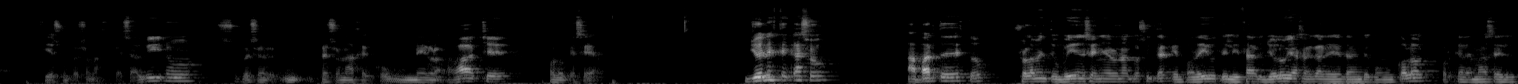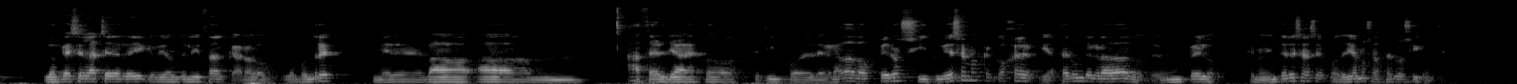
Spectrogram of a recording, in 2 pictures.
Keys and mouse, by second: 11.0-30.3 middle drag, 28.4 shift+a.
